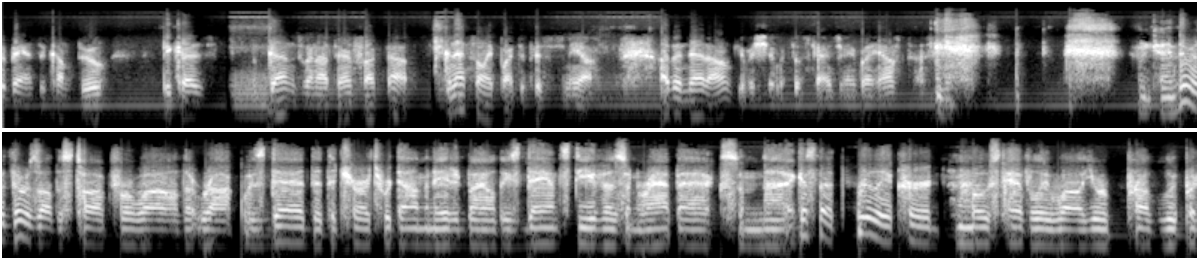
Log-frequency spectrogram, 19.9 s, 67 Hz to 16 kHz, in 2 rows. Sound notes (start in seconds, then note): 7.4 chuckles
